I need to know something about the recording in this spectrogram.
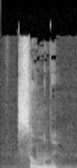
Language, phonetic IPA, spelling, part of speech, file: Belarusian, [ˈsumnɨ], сумны, adjective, Be-сумны.ogg
- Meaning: 1. sad 2. regrettable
